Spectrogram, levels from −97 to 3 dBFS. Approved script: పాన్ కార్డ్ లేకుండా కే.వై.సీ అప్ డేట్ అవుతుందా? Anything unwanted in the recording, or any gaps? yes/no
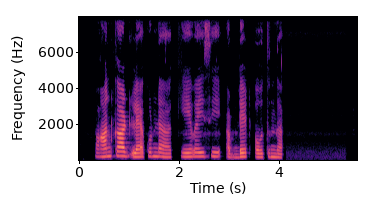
no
